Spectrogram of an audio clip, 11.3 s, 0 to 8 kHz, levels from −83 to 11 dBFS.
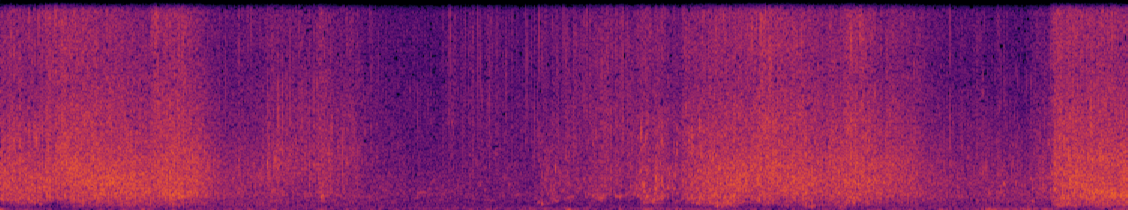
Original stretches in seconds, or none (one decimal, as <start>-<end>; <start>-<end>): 0.0-11.3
